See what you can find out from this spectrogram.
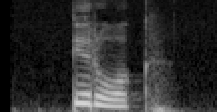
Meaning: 1. pie; pirog 2. female genitalia; vagina or vulva 3. genitive plural of пиро́га (piróga)
- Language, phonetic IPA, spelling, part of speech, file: Russian, [pʲɪˈrok], пирог, noun, Ru-пирог.ogg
